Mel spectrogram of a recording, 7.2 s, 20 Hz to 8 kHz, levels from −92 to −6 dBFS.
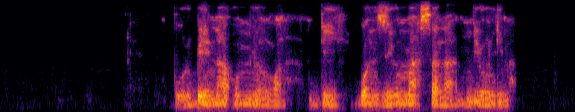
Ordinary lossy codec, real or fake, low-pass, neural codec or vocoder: Opus, 16 kbps; fake; 7.2 kHz; vocoder, 22.05 kHz, 80 mel bands, HiFi-GAN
